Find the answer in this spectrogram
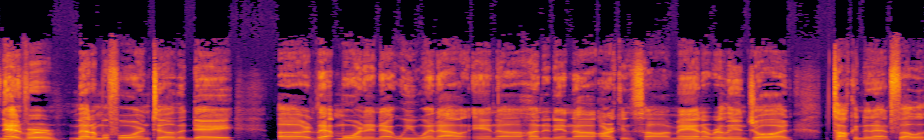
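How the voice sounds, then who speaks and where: A man with a Southern US accent and a fairly low pitch talks at a moderate pace with ordinary pitch variation. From South Carolina. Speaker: podcast host. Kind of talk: casual chat. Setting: outdoors.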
